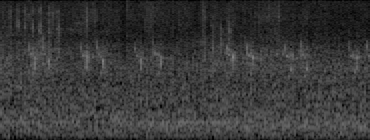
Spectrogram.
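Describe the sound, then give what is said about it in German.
Birds chirp repeatedly in short, high bursts throughout, over a steady wash of outdoor background noise like wind or traffic. No one speaks. “Hier sind wieder Vögel.”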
